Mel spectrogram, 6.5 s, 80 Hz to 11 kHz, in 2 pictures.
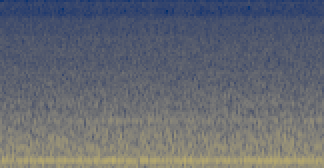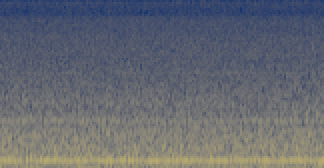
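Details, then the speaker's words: R32 10,000 BTU GE/Haier air conditioner on test: steady motor hum with a faint, unchanging rough grumble; owner suspects the motor bearings will fail in later years; not confirmed. "For the time being, it's it's okay. It has a bit of a grumble to it."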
